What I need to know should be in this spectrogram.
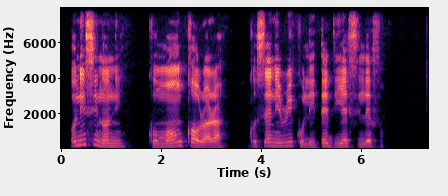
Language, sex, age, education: Yoruba, female, 30-45, tertiary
